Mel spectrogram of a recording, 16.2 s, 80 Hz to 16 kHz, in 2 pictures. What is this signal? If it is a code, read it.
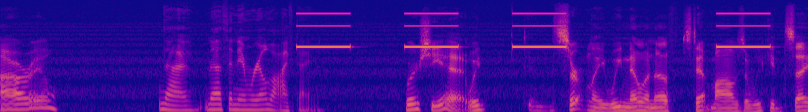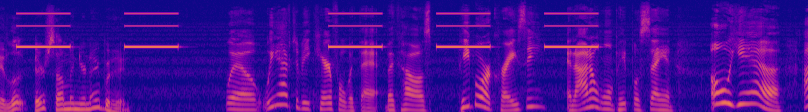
Alarm pattern, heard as an alarm's beeps, played three times, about 3350 Hz, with speech in English. Temporal three. Smoke or fire, evacuate.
